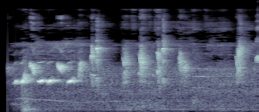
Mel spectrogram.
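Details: Chestnut-rumped babbler, known locally as tepus tunggir merah, said to sometimes sound like a white-rumped shama: a few low clear whistles, then a run of harsh, buzzy bursts repeated about every third of a second.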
